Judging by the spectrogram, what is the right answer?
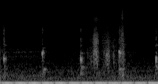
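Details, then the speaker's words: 2013 Ford F-150 XLT, third replacement BCM, water leaking in through windshield: steady relay clicks about every 0.4 seconds with nothing touched; hazards stuck on, with low brake fluid and door ajar messages, from a failed body control module. "brake warning light is on a little brake fluid message will come up hazards won't shut off"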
